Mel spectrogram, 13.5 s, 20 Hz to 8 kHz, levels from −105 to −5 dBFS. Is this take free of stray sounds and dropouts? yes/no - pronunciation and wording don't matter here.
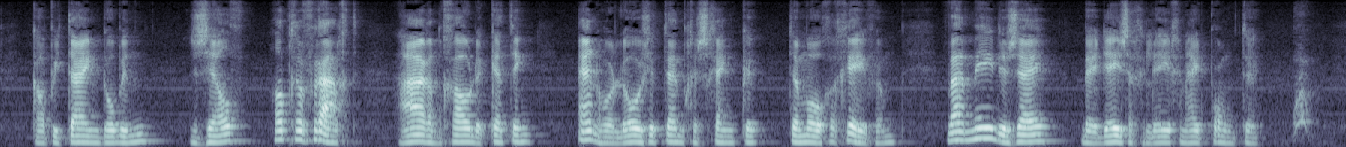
no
